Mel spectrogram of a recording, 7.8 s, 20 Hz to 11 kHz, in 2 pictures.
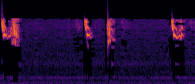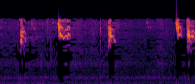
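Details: Eastern bluebird nestlings, 18 days old, in their nest on June 24th, 2021, between 6 am and 1 pm: short high chirps, some paired, come in bursts every second or so over a steady low electrical hum.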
